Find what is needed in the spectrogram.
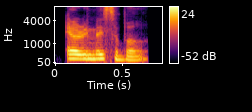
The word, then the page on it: irremissible: Indian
